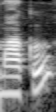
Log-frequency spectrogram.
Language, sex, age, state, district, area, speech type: Telugu, female, 45-60, Andhra Pradesh, East Godavari, rural, spontaneous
